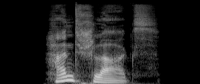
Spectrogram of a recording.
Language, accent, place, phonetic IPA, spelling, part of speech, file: German, Germany, Berlin, [ˈhantˌʃlaːks], Handschlags, noun, De-Handschlags.ogg
- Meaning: genitive singular of Handschlag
